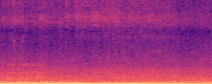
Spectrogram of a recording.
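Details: Toyota Innova driving after repairs for a suspension noise (ball joint, rack end, arm bushing, rear stabilizer rubber replaced; rear brake pads refitted); steady low road rumble, no knocks or clunks, suspension and brakes quiet and healthy.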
